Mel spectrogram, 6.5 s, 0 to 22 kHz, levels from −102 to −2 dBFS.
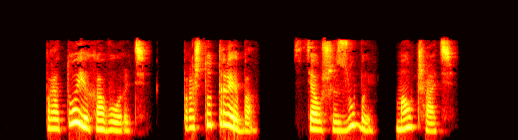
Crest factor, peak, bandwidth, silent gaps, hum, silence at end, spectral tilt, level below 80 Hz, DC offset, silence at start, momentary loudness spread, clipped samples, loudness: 18 dB; -2 dBFS; 8.4 kHz; 1.91-2.29 s, 3.25-3.67 s, 4.74-4.94 s; none; 0.8 s; -2.5 dB/octave; -66 dBFS; under 0.1%; 0.6 s; 13 LU; under 0.1%; -19 LUFS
